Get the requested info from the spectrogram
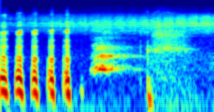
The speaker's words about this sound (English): Dude, can this dog shut the fuck up? Holy shit!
